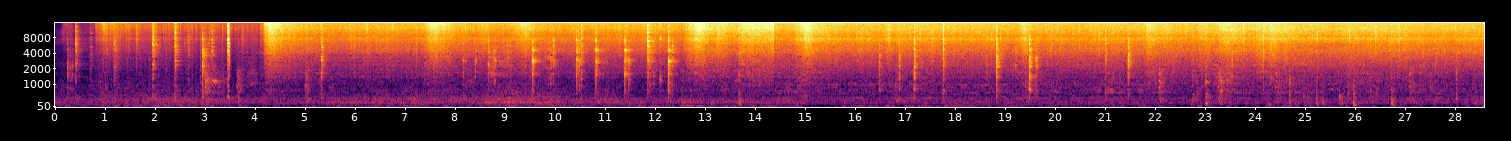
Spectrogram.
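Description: Chopped pork and aromatics for sisig frying in a hot pan, sizzling steadily, while a utensil stirs and scrapes, clicking against the pan over and over. The sizzle grows much louder about four seconds in.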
